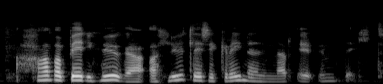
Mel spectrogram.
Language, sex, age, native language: Icelandic, male, 18-19, Icelandic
